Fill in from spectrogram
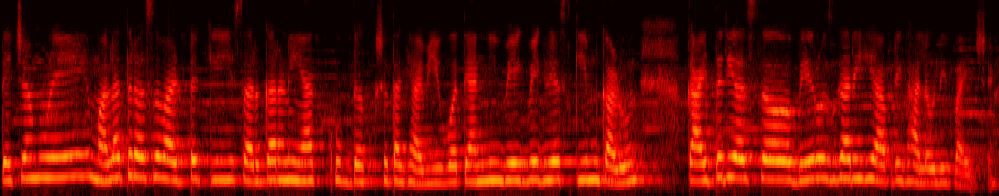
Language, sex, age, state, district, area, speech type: Marathi, female, 18-30, Maharashtra, Sindhudurg, rural, spontaneous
